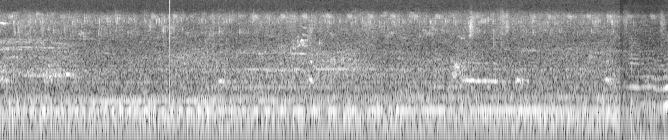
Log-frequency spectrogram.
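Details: Housefly and green fly feeding on fresh meat, recorded close up: a steady, low droning buzz runs without pause through the whole recording, with faint scattered rustles and ticks above it.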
